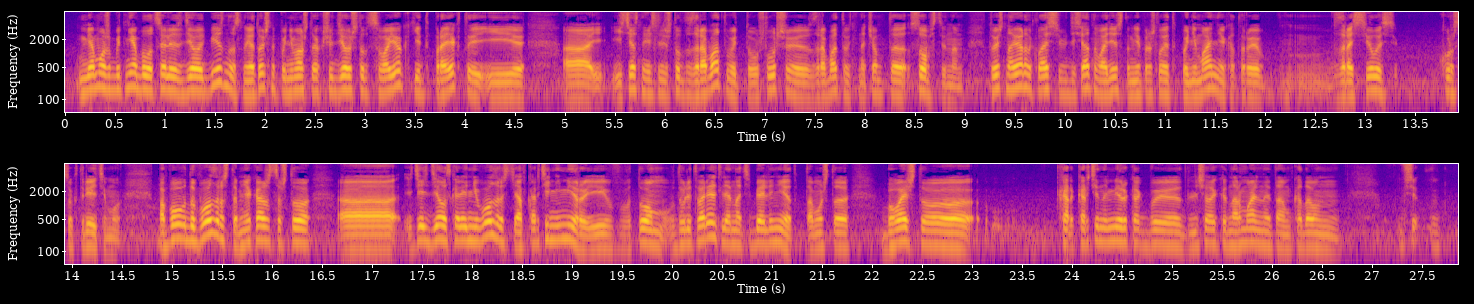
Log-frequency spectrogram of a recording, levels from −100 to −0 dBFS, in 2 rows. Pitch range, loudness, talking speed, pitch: 130-165 Hz, -20 LUFS, 195 wpm, 150 Hz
